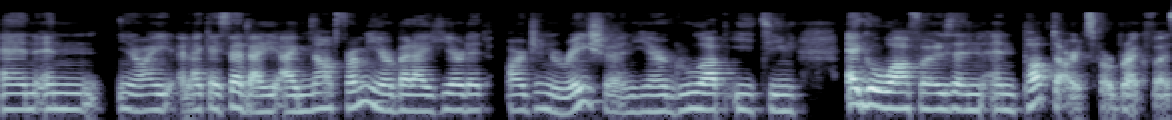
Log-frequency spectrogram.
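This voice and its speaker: With a Belgian accent and a dark, mellow tone, the speaker keeps a moderate pace, fairly even intonation, and hardly any pauses. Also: woman, fairly low pitch for a woman. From Belgium. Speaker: company CEO. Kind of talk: interview.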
